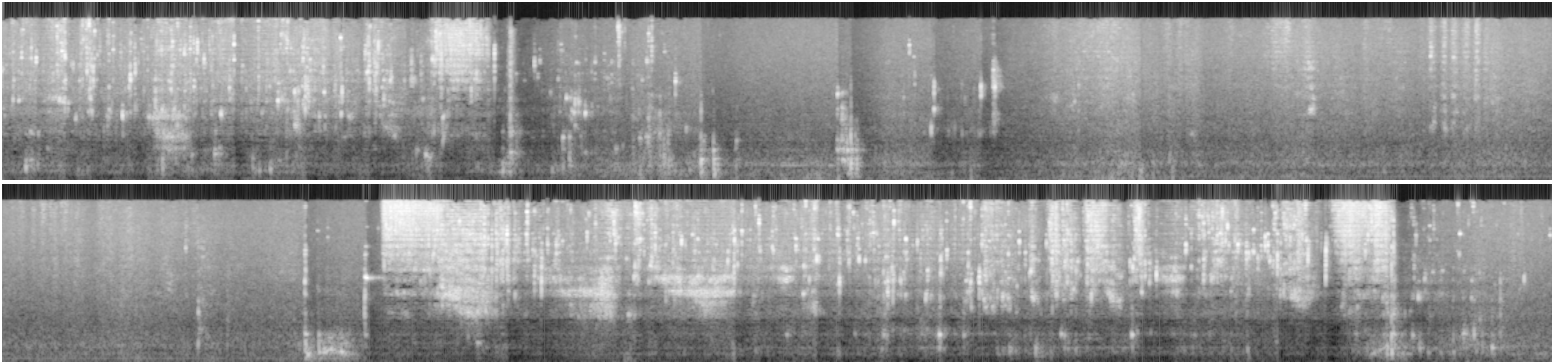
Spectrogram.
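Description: Handheld shower sprayer rinsing hair over a salon shampoo basin, water spraying onto the head and splashing into the sink. The spray runs for the first few seconds, gives way to a quieter stretch of scattered splashes, then runs again through most of the last third before stopping just before the end.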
